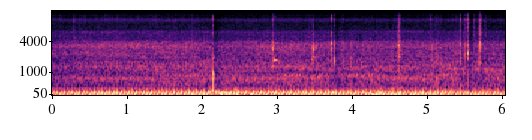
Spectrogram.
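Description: A small motor running steadily with a low, even drone, with a few light clicks and knocks about two seconds in and again near the end.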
